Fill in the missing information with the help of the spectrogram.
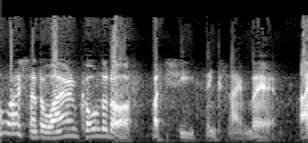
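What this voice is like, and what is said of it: Usual voice. Nothing is said of it.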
